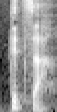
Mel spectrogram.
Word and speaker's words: ptica: Word for bird, ptica.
